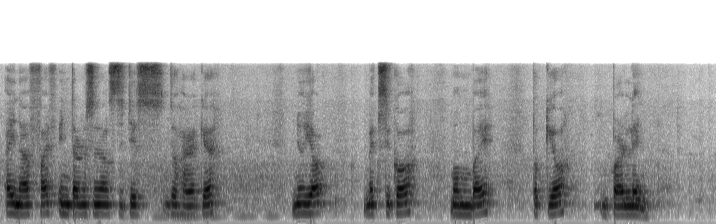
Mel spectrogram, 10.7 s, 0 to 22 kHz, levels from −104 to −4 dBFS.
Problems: background sounds at intervals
